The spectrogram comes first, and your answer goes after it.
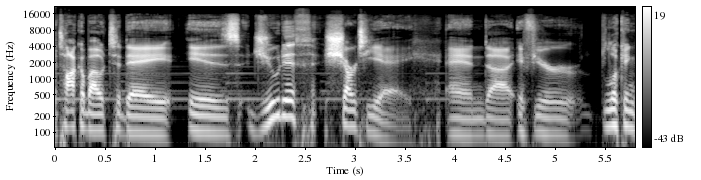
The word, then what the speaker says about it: Chartier: we're going to talk about today is judith chartier and uh if you're looking to google this case her last name is spelled c-h-a-r-t-i-e-r phonetically chartier but we're gonna use chartier here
